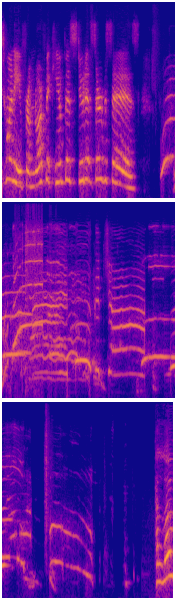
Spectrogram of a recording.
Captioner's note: cheering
